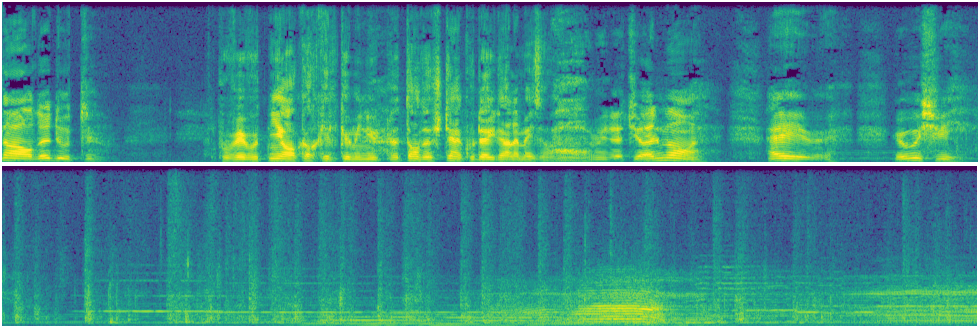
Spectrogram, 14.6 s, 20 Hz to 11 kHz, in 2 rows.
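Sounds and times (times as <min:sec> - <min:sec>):
speech: 0:00.0 - 0:00.8, 0:01.6 - 0:07.4
cows mooing: 0:07.2 - 0:14.6.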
